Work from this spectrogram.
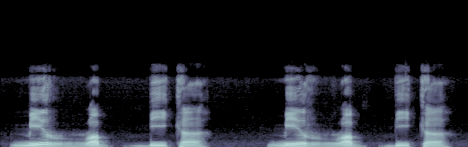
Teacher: Masukkan nun sakinah ke dalam bunyi huruf ra. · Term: idgham bila ghunnah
